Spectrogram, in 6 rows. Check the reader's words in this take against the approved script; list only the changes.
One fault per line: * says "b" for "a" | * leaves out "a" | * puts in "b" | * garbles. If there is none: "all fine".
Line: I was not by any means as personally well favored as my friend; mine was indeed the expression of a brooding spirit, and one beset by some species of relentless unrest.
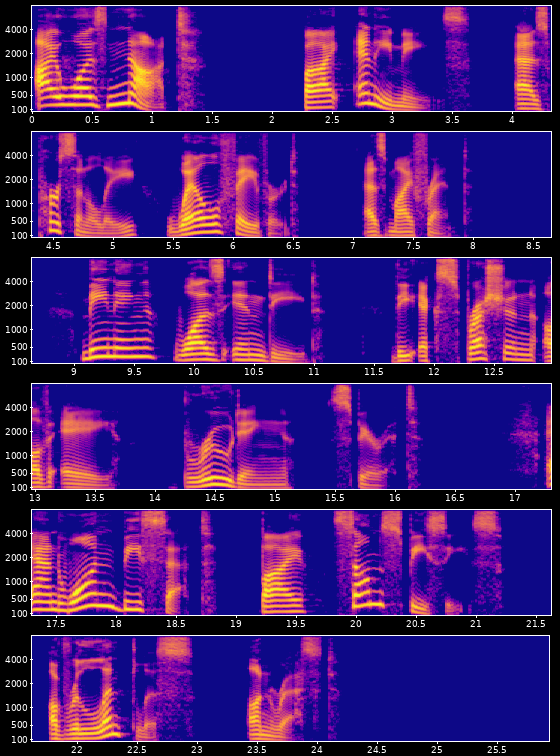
* says "meaning" for "mine"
